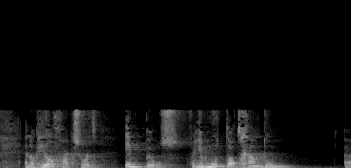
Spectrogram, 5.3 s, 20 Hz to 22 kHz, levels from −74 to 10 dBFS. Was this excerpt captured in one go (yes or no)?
yes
